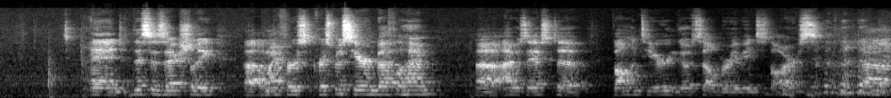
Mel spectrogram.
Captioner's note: laughing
